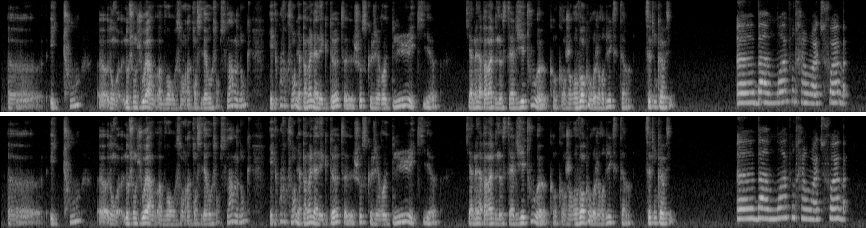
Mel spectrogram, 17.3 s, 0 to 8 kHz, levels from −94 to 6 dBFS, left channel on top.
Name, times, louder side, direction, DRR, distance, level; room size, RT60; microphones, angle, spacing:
voice 1, 0.0-1.6 1.9-8.7 9.3-12.6 12.9-13.4, equal, 5° left, 0.9 m, -32 dB
voice 2, 14.7-16.9, right 1 dB, 50° left, 1.5 m, -30 dB
5.6 x 2.4 x 3.8 m
head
